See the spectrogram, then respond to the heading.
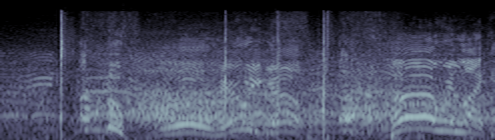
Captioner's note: crowd cheering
